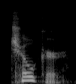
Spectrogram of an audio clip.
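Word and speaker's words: Tjoelker: for um it's choker but it's spelled TJ o e l k r so she said it's pronounced like choker so thank goodness it's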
